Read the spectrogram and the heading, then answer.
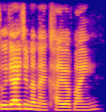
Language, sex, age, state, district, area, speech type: Odia, female, 18-30, Odisha, Kandhamal, rural, spontaneous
